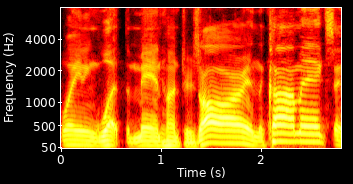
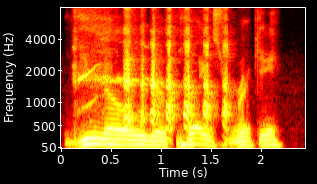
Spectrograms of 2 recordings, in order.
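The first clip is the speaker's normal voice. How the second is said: play-acted superior, condescending, talking-down tone; 3 dB louder than usual. Describing a coworker's tone: imitating a condescending tone. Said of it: "His tone is also that".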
